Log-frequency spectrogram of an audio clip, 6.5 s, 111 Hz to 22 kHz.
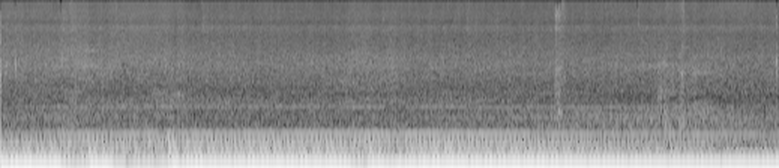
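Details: Infiniti G35 after O2 sensor replacement with thread-chased threads and battery disconnected overnight; deep even exhaust rumble, steady beat, no stumble or miss; back to normal. Normal idle.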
